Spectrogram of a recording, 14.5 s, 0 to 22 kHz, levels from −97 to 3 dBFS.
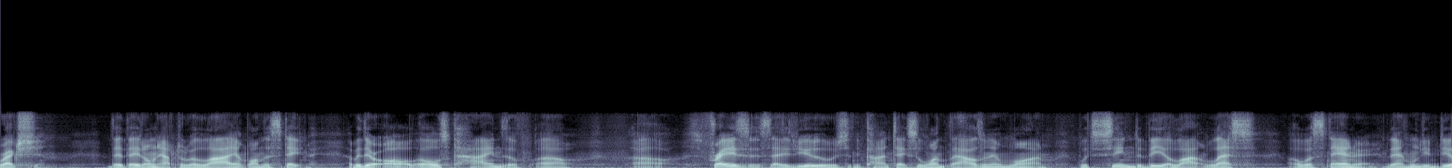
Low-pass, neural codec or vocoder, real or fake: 7.2 kHz; autoencoder, 22.05 kHz, a latent of 192 numbers a frame, VITS, trained on many speakers; fake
